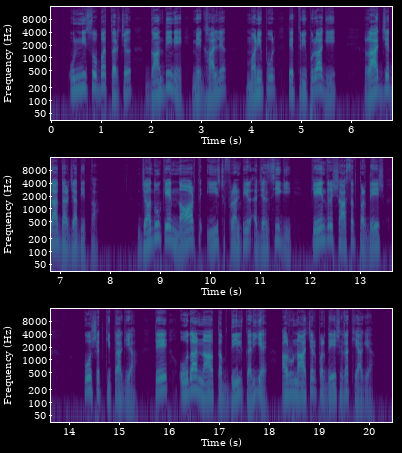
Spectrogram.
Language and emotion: Dogri, neutral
